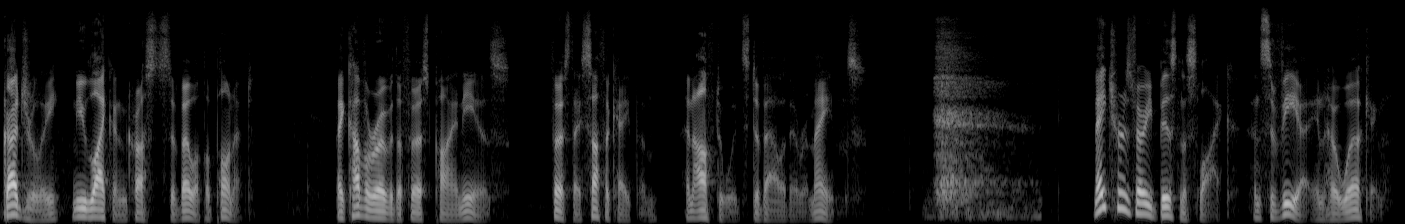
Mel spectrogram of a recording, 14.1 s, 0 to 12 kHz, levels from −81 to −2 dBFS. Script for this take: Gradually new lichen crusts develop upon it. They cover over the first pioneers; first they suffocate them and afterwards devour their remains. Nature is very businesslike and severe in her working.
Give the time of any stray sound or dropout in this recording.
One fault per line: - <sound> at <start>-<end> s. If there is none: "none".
- sigh at 9.2-10.4 s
